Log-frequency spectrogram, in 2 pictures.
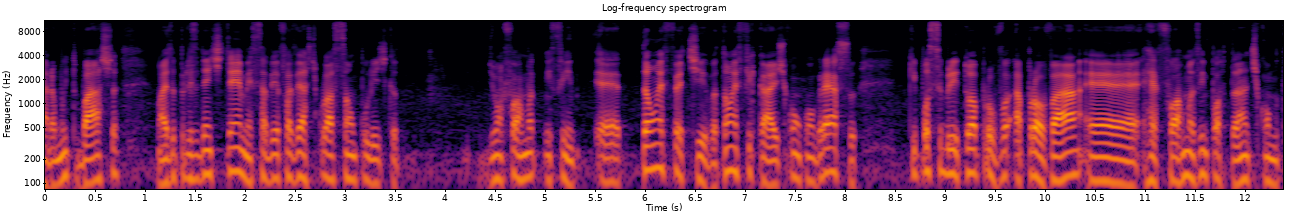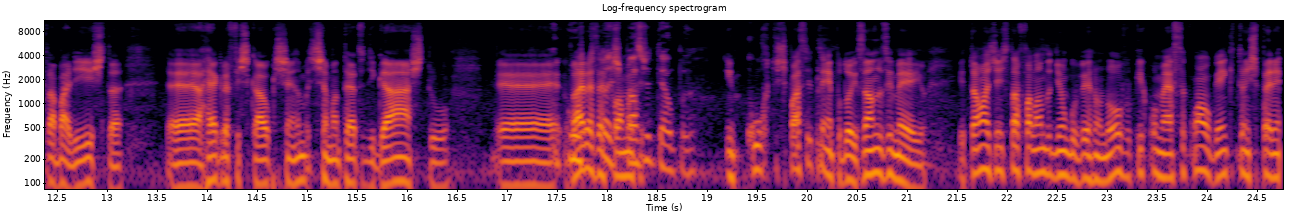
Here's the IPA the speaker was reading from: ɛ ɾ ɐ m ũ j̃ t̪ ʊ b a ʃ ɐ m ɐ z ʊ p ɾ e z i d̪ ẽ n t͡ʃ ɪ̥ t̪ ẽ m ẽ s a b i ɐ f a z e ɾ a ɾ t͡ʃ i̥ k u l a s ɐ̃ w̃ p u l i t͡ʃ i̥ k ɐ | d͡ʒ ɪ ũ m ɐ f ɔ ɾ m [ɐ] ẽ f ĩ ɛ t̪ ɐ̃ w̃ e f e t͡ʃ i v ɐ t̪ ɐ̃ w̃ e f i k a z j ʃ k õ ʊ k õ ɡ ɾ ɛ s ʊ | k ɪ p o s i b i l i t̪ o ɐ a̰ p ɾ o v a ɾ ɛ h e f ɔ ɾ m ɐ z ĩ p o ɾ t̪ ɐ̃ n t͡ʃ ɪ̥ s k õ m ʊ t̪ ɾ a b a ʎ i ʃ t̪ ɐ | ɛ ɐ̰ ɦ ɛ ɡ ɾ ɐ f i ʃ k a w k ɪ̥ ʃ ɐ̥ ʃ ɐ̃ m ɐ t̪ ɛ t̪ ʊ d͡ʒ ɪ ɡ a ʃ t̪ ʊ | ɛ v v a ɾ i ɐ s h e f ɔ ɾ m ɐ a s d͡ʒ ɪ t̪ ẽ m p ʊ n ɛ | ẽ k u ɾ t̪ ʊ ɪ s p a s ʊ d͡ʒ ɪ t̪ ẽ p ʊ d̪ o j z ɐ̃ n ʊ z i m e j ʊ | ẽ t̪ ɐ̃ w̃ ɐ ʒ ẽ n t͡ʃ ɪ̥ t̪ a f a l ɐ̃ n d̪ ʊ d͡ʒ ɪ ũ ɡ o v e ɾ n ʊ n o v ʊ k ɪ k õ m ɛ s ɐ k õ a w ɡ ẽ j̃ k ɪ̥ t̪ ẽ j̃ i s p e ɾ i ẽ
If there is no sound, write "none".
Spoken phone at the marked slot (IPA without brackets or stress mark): ɐ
